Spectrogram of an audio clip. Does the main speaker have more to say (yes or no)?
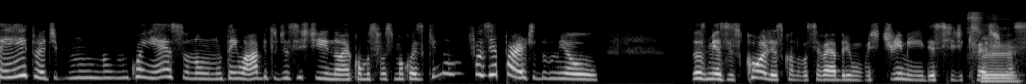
yes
